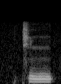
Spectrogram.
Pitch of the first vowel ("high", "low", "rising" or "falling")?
low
